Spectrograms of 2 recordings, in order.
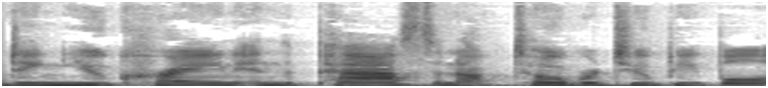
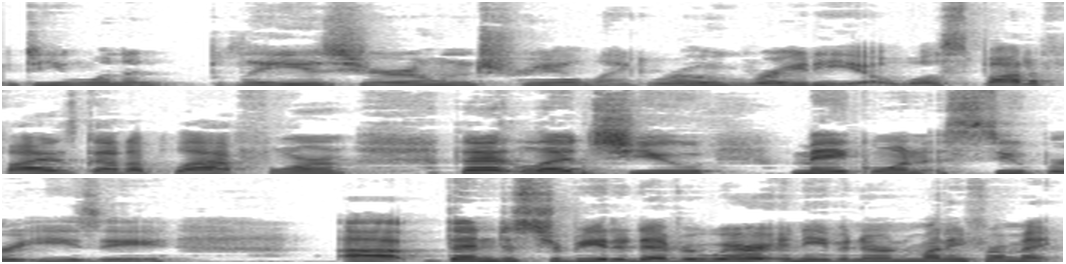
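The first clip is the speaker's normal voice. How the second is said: upbeat sponsor read. Acted. Host reading a Spotify sponsor spot, light ad read. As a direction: sell it like a podcast ad.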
